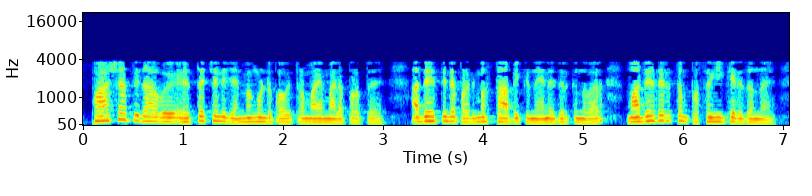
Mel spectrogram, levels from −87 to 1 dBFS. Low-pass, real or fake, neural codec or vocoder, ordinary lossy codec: 3.6 kHz; real; none; Opus, 64 kbps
